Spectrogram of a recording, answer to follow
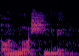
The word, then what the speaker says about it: Onashile: Spelled Onashile. Okay, this is Onashile. Yeah. But it's pronounced Onoshile. Onoshile. In my language, yes.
